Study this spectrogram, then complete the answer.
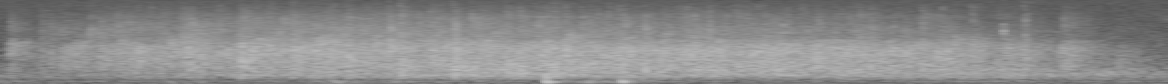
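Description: An audience at a legal seminar in São José do Rio Preto applauds to welcome a speaker, a steady wash of many hands clapping that swells quickly, holds, then thins out toward the end.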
